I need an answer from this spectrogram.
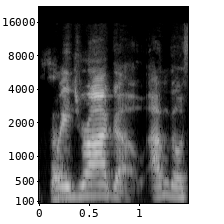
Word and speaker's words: Wade-Drago: going to make sure I say the name, Wade-Drago. Wade-Drago. And it's okay. It's Wade-Drago. I respond to who, I know who you're talking to when you call that name. I know what you're saying. So. Wade-Drago.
